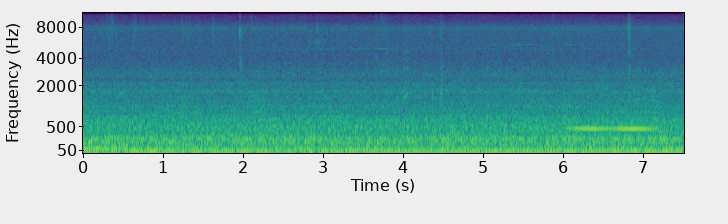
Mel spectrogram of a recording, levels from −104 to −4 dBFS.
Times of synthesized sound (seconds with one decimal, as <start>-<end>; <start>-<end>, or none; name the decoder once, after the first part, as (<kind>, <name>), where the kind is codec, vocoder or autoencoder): 2.4-3.1 (vocoder, WaveNeXt)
